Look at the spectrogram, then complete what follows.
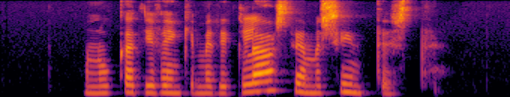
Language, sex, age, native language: Icelandic, female, 50-59, Icelandic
